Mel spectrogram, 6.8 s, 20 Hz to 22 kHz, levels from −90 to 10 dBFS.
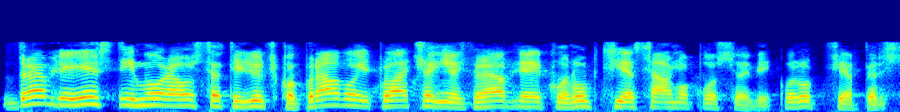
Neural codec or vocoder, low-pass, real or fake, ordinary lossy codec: codec, 16 kHz, 1 kbps, FreqCodec, larger model; 5.4 kHz; fake; none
